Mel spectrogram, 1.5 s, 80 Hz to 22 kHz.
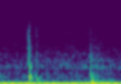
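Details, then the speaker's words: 2002 Toyota Tundra after the front differential actuator was replaced, test drive with no fluid in the diffs yet: road rumble with one dull low clunk as the front axle locks in; normal 4x4 engagement. "hear that clunk that's how you know it's locking let me let you guys hear it again"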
